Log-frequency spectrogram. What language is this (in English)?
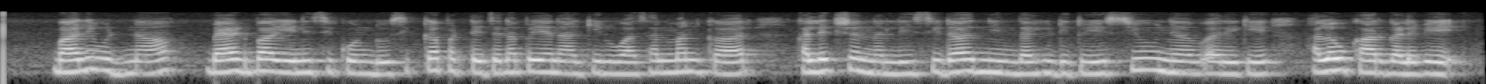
Kannada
